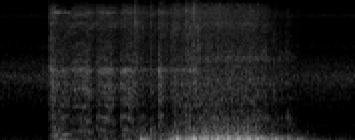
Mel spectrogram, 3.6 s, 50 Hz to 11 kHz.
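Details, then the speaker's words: 2013 Scion FR-S (BRZ/86) engine after a home rebuild following engine failure, first start after fuel pump priming: short crank, then it catches cleanly, flares up in revs and settles; a healthy start with no knocking or ticking. "It's alive."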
